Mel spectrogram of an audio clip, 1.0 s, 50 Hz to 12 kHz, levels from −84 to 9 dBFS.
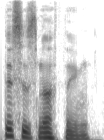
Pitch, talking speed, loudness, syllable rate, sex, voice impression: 110 Hz, 175 wpm, -16 LUFS, 4.8 syllables/s, male, very masculine, adult-like, thick, slightly fluent, cool, slightly calm, sweet, slightly kind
